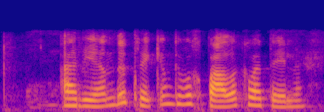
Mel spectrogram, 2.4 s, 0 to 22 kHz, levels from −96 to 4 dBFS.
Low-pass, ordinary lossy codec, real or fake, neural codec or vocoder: 7.2 kHz; Opus, 16 kbps; real; none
